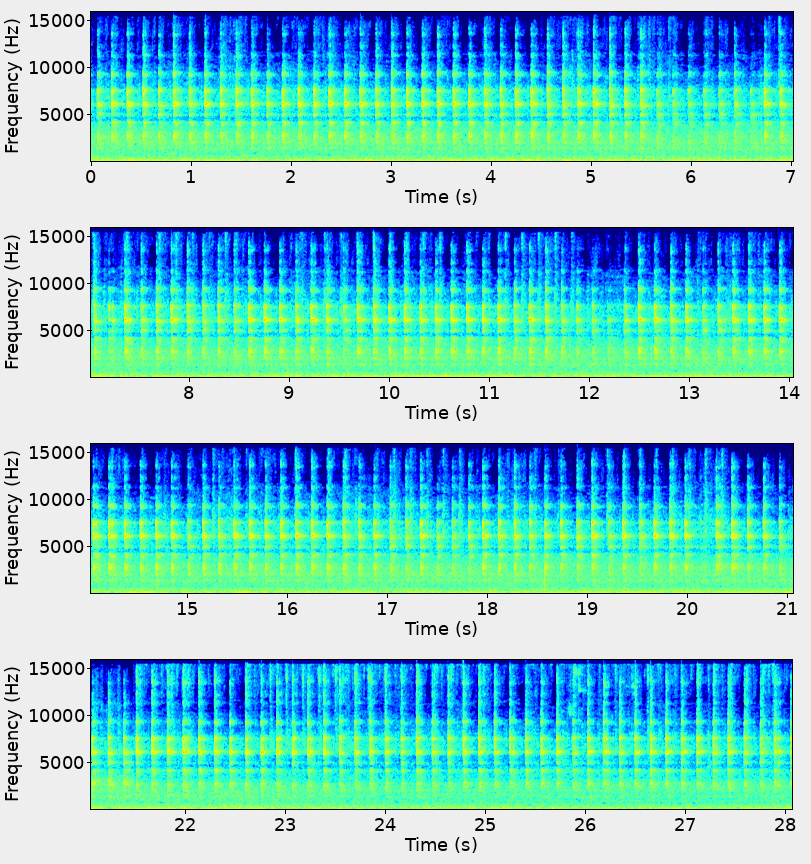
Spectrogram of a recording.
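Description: Rapid, even mechanical ticking, about five clicks a second, running on steadily over a low, steady hum.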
